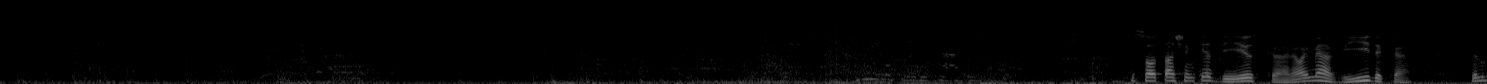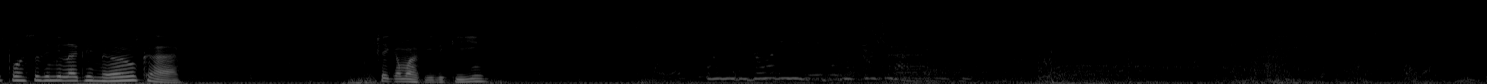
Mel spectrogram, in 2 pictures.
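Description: Fantasy game spell effects whoosh and crackle during a battle.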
